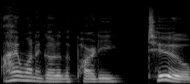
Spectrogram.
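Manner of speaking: put-on sad character voice. Speaker retelling the Cinderella story, imitating sad Cinderella. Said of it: "Cinderella's like so sad".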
